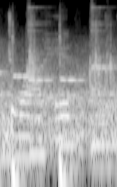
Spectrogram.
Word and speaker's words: Juwaher: Pero ang pronunciation yun Juwahed. Pero ang spelling niya Juwaher.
